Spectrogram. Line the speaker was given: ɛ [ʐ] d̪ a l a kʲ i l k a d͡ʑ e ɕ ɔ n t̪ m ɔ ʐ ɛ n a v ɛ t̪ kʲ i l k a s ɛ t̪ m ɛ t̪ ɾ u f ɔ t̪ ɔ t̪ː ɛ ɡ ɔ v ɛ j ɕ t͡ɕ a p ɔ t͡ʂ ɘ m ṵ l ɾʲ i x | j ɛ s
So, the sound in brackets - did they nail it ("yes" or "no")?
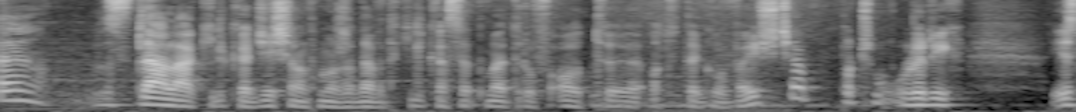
no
